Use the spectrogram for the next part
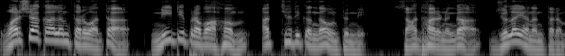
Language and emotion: Telugu, neutral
